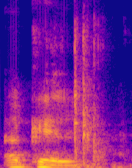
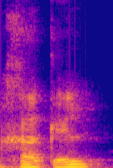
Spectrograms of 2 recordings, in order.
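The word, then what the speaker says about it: הקהל: No digan Hakel. En hebreo la Hei no se pronuncia. En general se dice Hakel, se saca un poquito de aire de la garganta, Hakel, pero es preferible no decir nada y no decir Hakel, porque Hakel ya es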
